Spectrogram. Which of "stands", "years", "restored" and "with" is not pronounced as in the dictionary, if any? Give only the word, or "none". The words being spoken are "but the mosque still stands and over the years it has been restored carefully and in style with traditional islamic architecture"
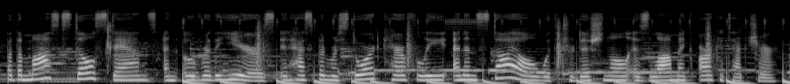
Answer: none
